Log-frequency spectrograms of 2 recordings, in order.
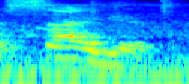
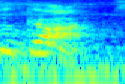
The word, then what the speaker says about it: Sagat: Like Sagat, like you might look at that and call it Sagat, but it's not. It's Sagat.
